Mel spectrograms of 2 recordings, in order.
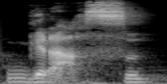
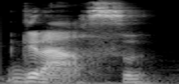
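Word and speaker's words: Graz: decina di chilometri da grasso che si pronuncia proprio così grasso come Alla faccia du cazzo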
